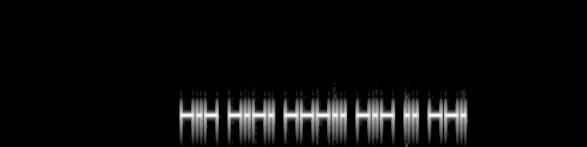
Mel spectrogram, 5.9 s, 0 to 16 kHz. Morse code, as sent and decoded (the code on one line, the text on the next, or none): -.- -.-. ---.. -.- .. --.
KC8KIG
